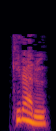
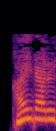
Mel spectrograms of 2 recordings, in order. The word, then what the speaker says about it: キラル: の平瀬キラリティがあることをキラルケアルという英語風の発音で回ラリティカイラルとも言うこれらの後は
